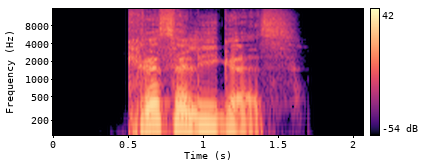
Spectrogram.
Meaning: strong/mixed nominative/accusative neuter singular of krisselig
- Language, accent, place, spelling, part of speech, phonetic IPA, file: German, Germany, Berlin, krisseliges, adjective, [ˈkʁɪsəlɪɡəs], De-krisseliges.ogg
